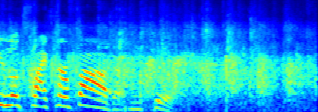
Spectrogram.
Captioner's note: applause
